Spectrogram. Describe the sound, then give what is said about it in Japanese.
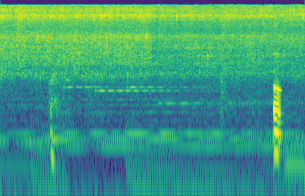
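Shower water from a shower head fixed up high sprays in a steady, even hiss throughout, broken by two brief soft knocks, the second a little louder, near the end. No one speaks. “シャワーを上に固定しますね。”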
